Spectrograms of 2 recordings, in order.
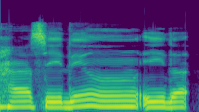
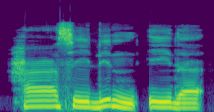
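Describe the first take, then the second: First: The n sound is blurred into the following vowel. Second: The n sound is pronounced clearly before the vowel. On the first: The speaker calls it wrong. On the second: The speaker calls it right. "Tanwin, ya, kita baca jelas. Hamzahnya pun kita baca jelas"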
